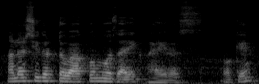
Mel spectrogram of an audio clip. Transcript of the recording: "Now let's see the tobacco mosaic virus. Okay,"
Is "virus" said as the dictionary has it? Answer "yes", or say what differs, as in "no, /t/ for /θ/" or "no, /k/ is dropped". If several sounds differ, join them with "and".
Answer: no, /b/ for /v/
